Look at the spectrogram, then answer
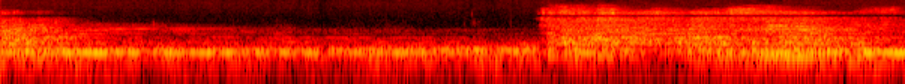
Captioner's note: sounds of composure and shots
